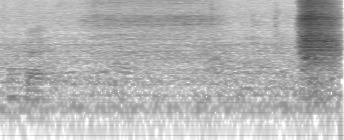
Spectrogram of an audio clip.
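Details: Forced exhalation into a peak flow meter; forced exhalation.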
